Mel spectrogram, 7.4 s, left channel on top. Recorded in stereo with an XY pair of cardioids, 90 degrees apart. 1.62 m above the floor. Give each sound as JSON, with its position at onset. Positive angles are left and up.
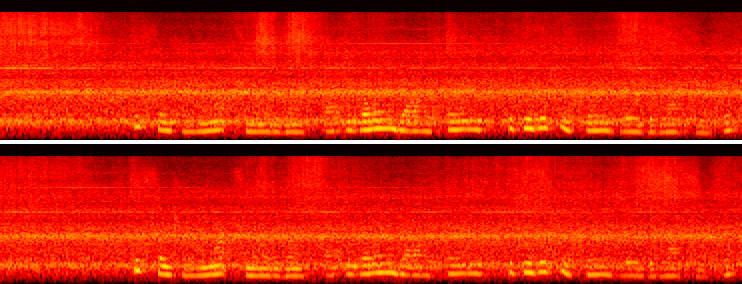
{"t": 1.3, "sound": "a woman speaking", "azimuth_deg": -25, "distance_m": 1.6}
{"t": 3.3, "sound": "a woman speaking", "azimuth_deg": 40, "distance_m": 9.0}
{"t": 5.1, "sound": "a woman speaking", "azimuth_deg": 15, "distance_m": 3.0}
